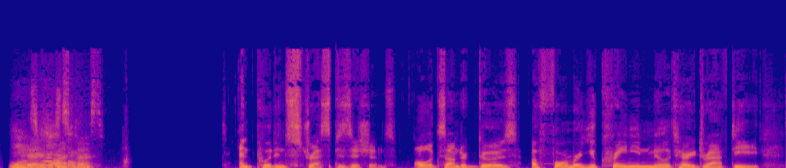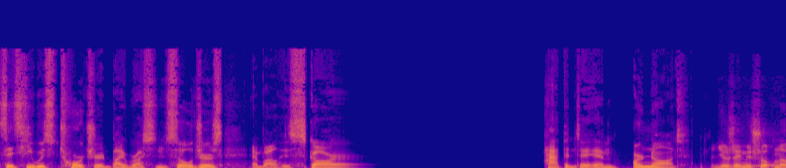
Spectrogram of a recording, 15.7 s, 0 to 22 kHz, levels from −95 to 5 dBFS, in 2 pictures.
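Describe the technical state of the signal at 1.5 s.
At 1.5 s the signal sits inside a gap running from about 1.27 s to 2.26 s, most likely a long network dropout. The last sound before the gap is stretched into a brief buzzy or hissy tail that fades quickly, leaving roughly 0.9 s of near silence. Speech resumes at 2.26 s, but about 960 ms of the original material never arrives.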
